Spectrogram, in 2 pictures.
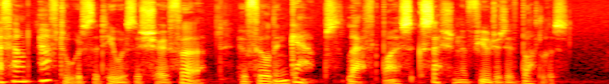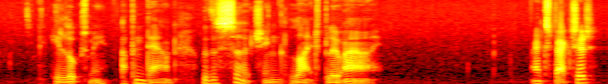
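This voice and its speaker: A man in his thirties narrates a classic story. His voice is fairly low and very husky, with a gravelly creak and expressive phrasing. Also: normal speed. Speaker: audiobook narrator. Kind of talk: expressive literary reading. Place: small book-lined living room, indoors.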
